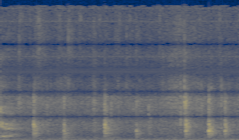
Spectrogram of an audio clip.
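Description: Chalk writing on a blackboard: a quick, irregular run of taps and scratches as letters are chalked.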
